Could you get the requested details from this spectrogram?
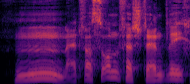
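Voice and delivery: ordinary delivery

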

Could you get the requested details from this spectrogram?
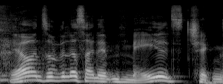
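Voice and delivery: Mails checken slow and loud in audible air quotes. Shown as a demonstration. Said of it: "Gänsefüßchen in der Luft".

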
